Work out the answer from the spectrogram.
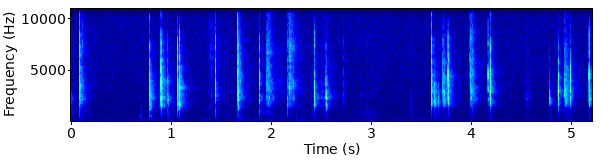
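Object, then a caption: Plastic LED face mask. Long nails tap along the edges and forehead of a glossy, hollow plastic LED face mask. About 18 quick, bright, clicky taps come in irregular bursts with short pauses. Each tap dies away at once over a faint low hum.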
